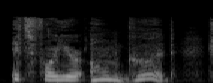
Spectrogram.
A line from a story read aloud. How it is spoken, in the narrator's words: she said, her voice almost pleading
